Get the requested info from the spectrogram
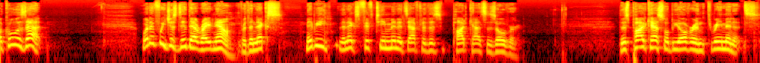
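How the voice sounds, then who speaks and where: A man speaks loudly in an animated tone, his pitch high and his intonation lively. His pace is moderate, broken by long, frequent pauses. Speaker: podcast host and strengths coach. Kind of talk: solo podcast monologue.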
